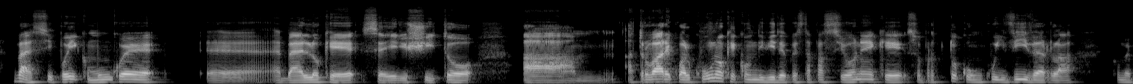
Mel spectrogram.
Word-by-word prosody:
Beh - - +4
sì, 110 +2 -6
poi 125 +1 +2
comunque, 110 0 0 0.2
ehm, 80 -3 -7
è 95 - -7
bello 100 +3 +4
che 95 -2 +5
sei 95 0 0
riuscito 100 +1 +1 0.4
a 95 0 +1
mhmm, 85 0 -18
a - - -10
trovare 120 0 +6
qualcuno 125 +8 0
che 125 -3 -1
condivide 110 -3 -2
questa 105 +2 -9
passione, 110 +2 -2
che 105 -2 +1
soprattutto 105 +1 -9
con 105 -1 -8
cui 105 0 -6
viverla 100 -4 -2 0.3
come 105 -2 -12
105 Hz, 130 wpm, -23 LUFS, 100-110 Hz, 0.4 s, trovare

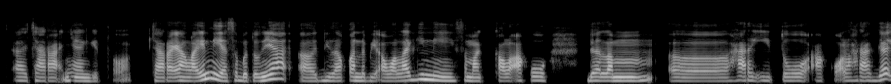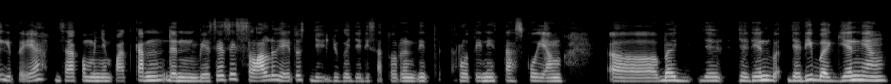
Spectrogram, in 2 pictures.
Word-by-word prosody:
eee, 175 -1 -3
caranya 165 0 -1
gitu, - - -10 0.3
cara 165 0 +3
yang 180 -1 +6
lain 225 +11 +5
ya, 175 - +5
sebetulnya, 185 +9 +2
eee, 155 0 -1
dilakukan 170 0 0
lebih 165 -1 -6
awal 160 0 +2
lagi 200 +6 +3
nih, 180 -6 +2
semak 165 -2 0
kalau 165 -1 +3
aku 180 -1 0 0.4
dalam, 175 0 +3 0.2
eee, 155 -1 -1
hari 180 0 0
itu, 170 -1 -4
aku 170 - -5
olahraga 175 +5 0
gitu, 190 - -6
ya, 210 +7 -2
misalnya 175 0 -1
aku 180 - -3
menyempatkan, 165 +2 -1 0.2
dan 165 -2 +2
biasanya 170 +7 -2
sih 240 - -4
selalu 185 +3 +3
ya, - - -1
itu, 210 - -3
ju 170 -2 -7 0.2
juga 165 0 -7
jadi 155 0 -9
satu 160 - -13
rutit 160 +1 -2 0.3
rutinitasku, 170 0 -3
yang, 160 0 +1 0.5
eee, 155 -2 +1
bag 185 0 +4 0.2
ja 175 0 -1 0.3
jadian 185 +3 +3
ba - - -7
jadi 180 +2 +1
bagian, 185 +1 +4
yang 185 -1 +4
170 Hz, 165 wpm, -23 LUFS, 165-180 Hz, 0.5 s, yang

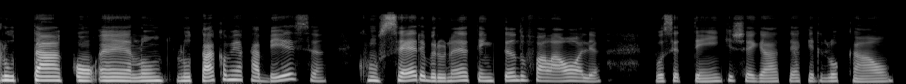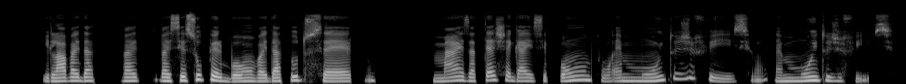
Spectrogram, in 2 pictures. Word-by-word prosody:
lutar 190 -1 +7
com 175 -2 +6
é 175 -1 +6
lon 170 +2 +4
lutar 170 +2 +3
com - - 0
a - - +4
minha 210 -1 +5
cabeça, 175 - 0 0.3
com 185 -1 +1
o 170 - +2
cérebro, 175 -3 +3
né, 175 +3 +1
tentando 180 +3 -1
falar: 160 -4 0
"Olha, 155 -4 -1 0.6
você 150 +3 -2 0.2
tem 145 +2 -2
que 185 - -5
chegar 145 -4 -3
até 150 - -6
aquele 155 0 -8
local, 140 -2 -3 0.6
e 150 - -5
lá 155 +1 +2
vai 170 0 0
dar 170 0 +1 0.3
vai 165 0 0 0.2
vai 165 -2 +1
ser 180 +2 +1
super 205 -2 +2
bom, 150 +1 -1
vai 150 -1 0
dar 155 +1 +1
tudo 185 0 -1
certo". 145 -1 -1 0.8
Mas 165 +5 -2
até 190 +5 -2
chegar 175 -5 -3
a - - -2
esse 150 - -7
ponto 180 -3 -2
é 150 - -6
muito 160 - -3
difícil, 175 - -8
é 145 - -5
muito 170 +5 +1
difícil. 160 -1 -9
165 Hz, 160 wpm, -23 LUFS, 150-185 Hz, 0.8 s, lutar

